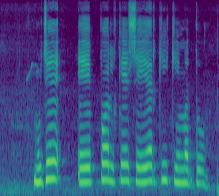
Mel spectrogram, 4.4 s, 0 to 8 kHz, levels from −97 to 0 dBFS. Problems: none marked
